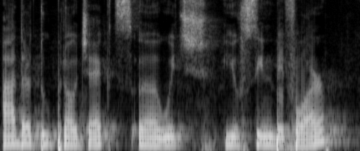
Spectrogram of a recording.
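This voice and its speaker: Amid noticeable background noise and audible room echo, a woman speaks with a non-native accent. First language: Czech. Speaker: podcast creator and marketing manager. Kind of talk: conference presentation.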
